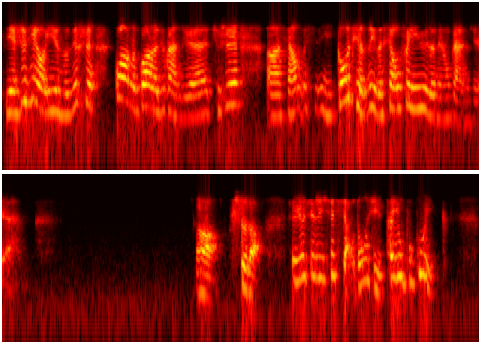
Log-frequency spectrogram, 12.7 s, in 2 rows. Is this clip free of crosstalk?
Yes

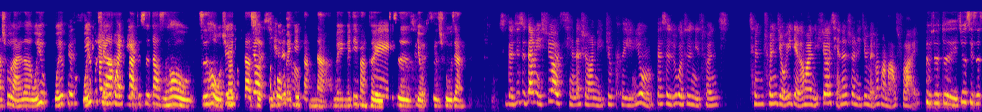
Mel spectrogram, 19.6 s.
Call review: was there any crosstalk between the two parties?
Yes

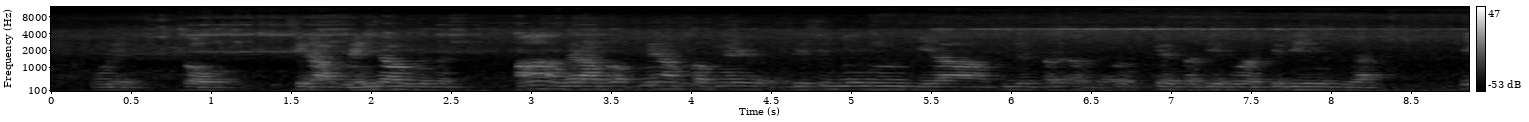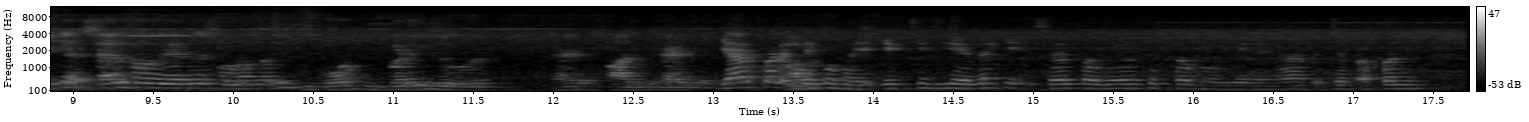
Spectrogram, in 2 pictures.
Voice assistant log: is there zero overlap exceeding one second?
Yes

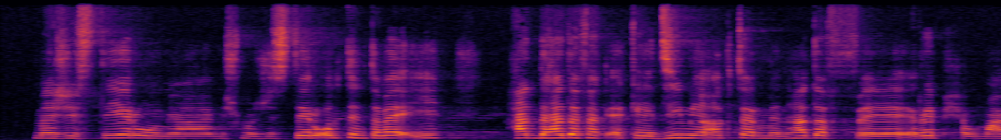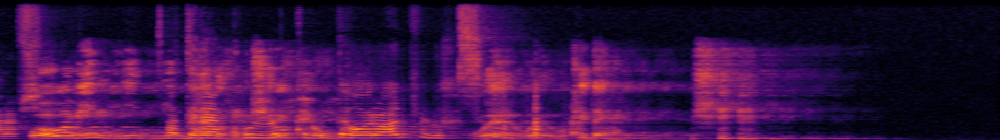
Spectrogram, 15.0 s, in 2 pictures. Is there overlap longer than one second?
Yes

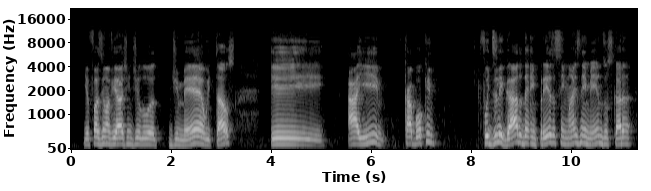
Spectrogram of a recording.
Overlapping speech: No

